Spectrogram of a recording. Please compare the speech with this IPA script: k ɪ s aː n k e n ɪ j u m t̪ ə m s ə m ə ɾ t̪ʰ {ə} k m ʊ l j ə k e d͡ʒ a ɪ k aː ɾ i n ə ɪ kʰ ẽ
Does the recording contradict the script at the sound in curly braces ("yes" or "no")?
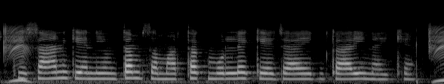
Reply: no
